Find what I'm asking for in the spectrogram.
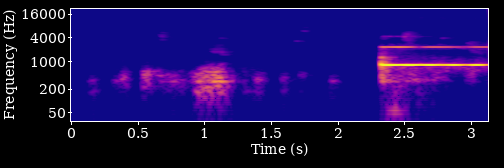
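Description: A small bell is struck once, ringing out clearly with a sustained tone that lingers to the end, following a few soft, faint rustles and murmurs.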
